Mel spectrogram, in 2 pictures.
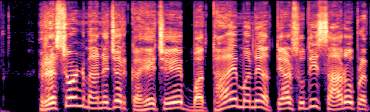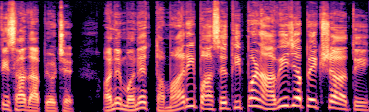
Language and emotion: Gujarati, surprised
